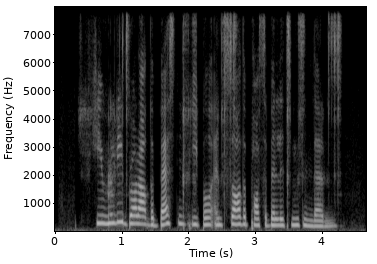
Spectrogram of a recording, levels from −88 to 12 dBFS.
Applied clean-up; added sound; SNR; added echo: neural diffusion model UNIVERSE++.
